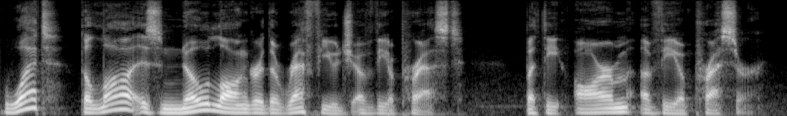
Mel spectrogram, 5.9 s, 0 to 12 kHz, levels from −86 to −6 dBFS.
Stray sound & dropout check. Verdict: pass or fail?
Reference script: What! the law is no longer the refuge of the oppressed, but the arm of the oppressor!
pass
